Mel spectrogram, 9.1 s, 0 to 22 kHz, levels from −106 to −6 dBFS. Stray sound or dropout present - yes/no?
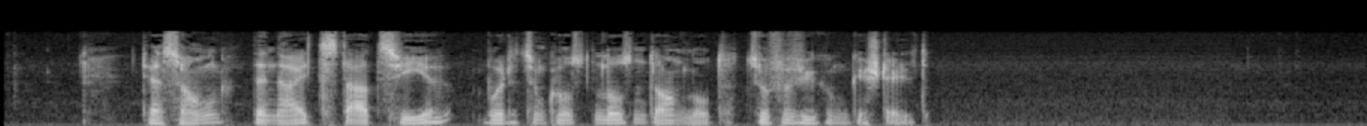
no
